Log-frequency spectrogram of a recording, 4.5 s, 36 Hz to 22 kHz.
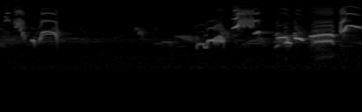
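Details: Fledgling Common Blackbirds in a Dutch garden on the Veluwe, spring 2014, giving high, squeaky, buzzy notes in quick irregular bursts, some rising and falling whistled slurs among rapid chirps.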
